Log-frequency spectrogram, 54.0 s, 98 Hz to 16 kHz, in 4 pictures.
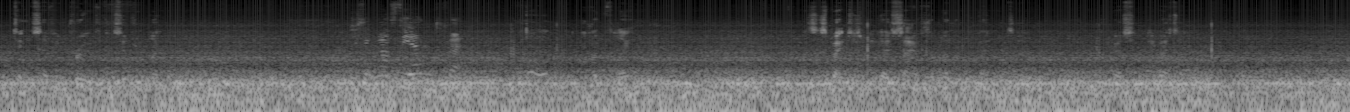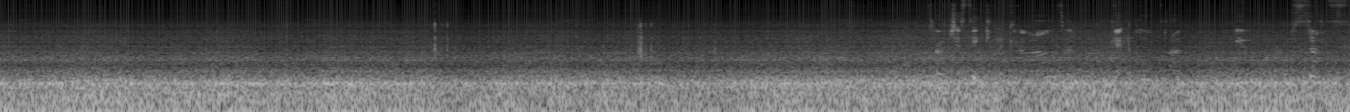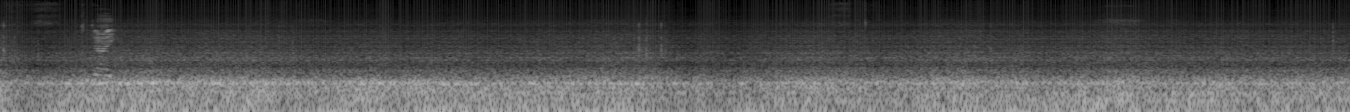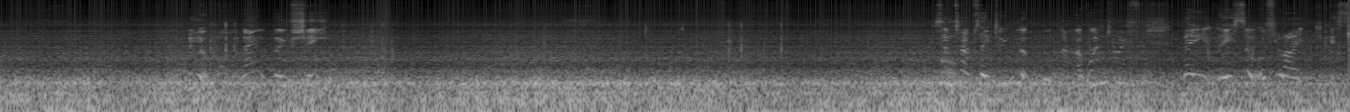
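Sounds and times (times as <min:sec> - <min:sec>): car cabin tyre and engine rumble: 0:00.0 - 0:54.0.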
